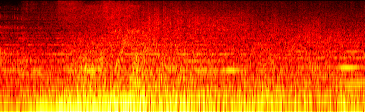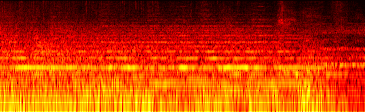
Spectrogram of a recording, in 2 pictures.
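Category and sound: sound effect, explosion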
